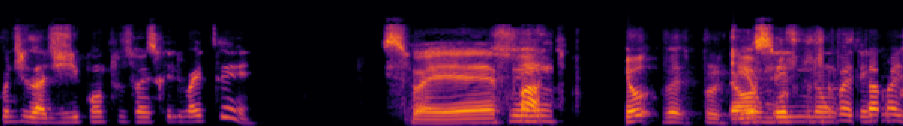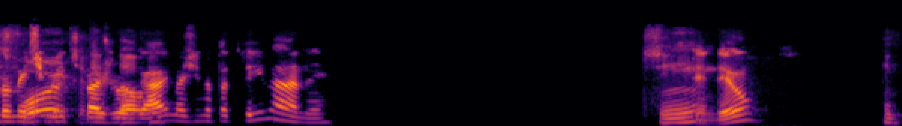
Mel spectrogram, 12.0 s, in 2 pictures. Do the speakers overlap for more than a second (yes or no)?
yes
